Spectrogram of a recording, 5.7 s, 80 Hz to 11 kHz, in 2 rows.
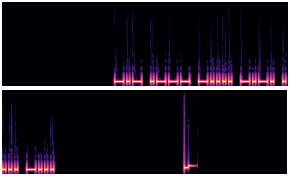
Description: Morse code, heard as a keyed tone, about 40 wpm, 700 Hz. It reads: KJ6CHB
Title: USA Call Signs 40wpm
